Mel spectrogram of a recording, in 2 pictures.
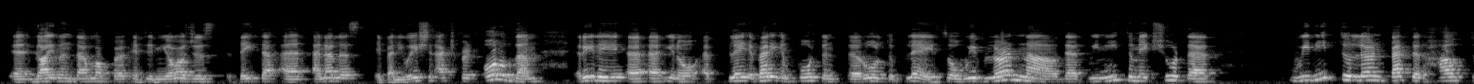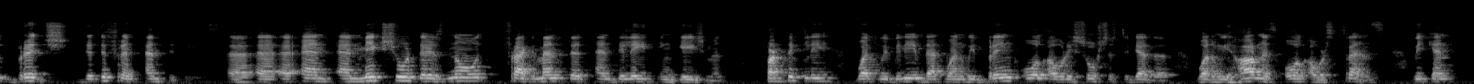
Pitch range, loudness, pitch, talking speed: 130-160 Hz, -23 LUFS, 140 Hz, 160 wpm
